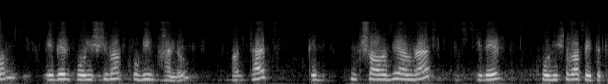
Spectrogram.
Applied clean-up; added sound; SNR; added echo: neural separator model SepFormer DNS4.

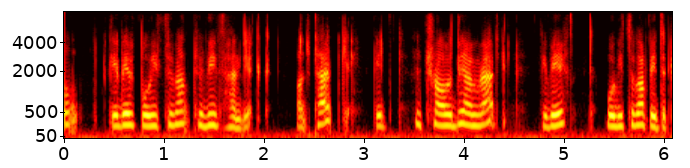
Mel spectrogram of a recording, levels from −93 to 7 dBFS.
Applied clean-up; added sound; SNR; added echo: neural diffusion model UNIVERSE++.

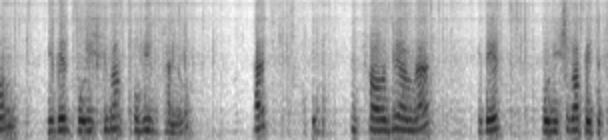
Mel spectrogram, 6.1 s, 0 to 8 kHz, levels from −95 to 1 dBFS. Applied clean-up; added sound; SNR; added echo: neural mask model RNNoise.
